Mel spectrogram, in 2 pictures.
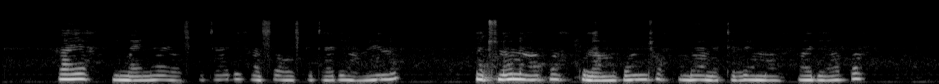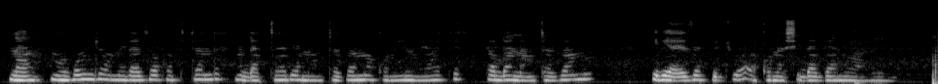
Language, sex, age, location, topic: Swahili, female, 25-35, Nakuru, health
